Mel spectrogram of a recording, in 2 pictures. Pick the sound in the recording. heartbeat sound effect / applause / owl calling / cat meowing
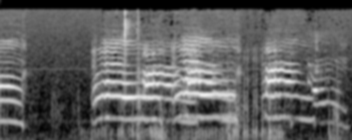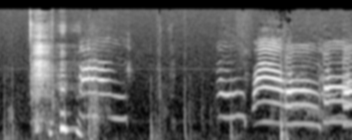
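cat meowing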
